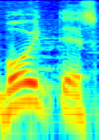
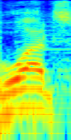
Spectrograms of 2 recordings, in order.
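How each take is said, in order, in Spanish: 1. La palabra se lee letra por letra. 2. La palabra se dice a la manera francesa. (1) "que els dèiem abans" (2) "més tard, ja quan vam aprendre a pronunciar"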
